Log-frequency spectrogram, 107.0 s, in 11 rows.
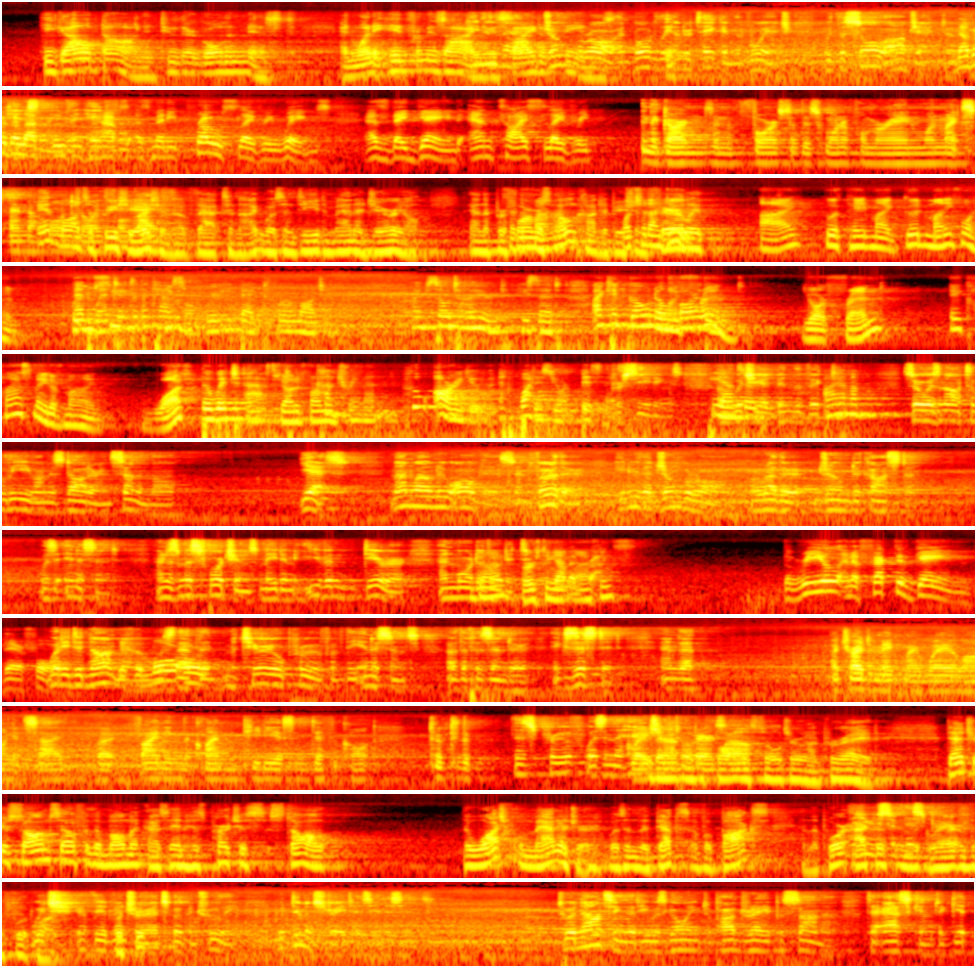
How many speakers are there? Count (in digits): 7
